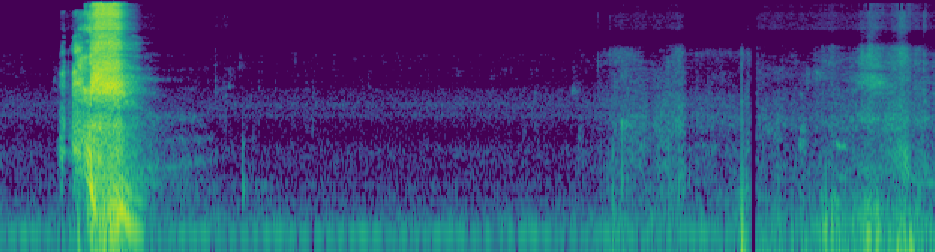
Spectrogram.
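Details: A single sharp, forceful sneeze followed by quiet breathing and faint movement sounds, from a spring sneeze compilation.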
